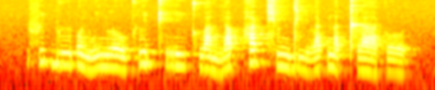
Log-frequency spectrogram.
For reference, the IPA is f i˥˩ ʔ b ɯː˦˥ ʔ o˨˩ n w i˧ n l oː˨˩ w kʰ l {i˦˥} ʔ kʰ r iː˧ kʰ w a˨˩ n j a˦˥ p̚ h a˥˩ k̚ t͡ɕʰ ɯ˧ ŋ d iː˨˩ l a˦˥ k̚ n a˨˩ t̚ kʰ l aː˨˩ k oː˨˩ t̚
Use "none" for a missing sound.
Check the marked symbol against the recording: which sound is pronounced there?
i˦˥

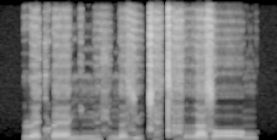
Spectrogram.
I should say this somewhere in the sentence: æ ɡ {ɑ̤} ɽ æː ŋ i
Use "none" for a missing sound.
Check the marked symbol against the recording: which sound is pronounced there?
ɔ̤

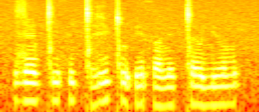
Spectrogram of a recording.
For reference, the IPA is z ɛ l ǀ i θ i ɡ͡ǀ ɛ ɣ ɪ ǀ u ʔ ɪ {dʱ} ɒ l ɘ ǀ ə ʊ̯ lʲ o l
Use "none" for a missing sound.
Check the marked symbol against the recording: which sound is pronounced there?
θ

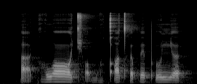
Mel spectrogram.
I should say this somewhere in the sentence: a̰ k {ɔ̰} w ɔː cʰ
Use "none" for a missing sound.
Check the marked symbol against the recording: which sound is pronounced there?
ɔ̤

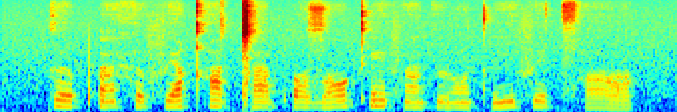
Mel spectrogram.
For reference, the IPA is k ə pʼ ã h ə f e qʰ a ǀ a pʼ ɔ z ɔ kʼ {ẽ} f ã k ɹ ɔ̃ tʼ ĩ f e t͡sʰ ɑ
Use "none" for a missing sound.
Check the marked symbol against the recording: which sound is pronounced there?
ẽ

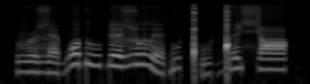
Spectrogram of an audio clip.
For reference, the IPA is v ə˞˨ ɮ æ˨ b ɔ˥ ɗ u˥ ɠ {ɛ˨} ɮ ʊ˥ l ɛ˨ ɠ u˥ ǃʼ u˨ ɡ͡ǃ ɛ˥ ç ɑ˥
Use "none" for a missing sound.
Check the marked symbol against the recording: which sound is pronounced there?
ɛ˥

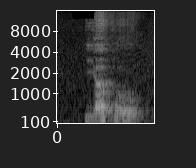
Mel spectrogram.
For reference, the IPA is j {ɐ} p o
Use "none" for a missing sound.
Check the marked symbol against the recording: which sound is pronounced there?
ɐ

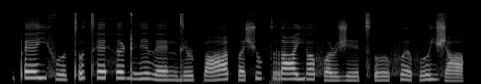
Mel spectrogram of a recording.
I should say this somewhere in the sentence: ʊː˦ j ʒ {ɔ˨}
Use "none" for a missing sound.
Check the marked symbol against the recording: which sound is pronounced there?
ɑ˨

